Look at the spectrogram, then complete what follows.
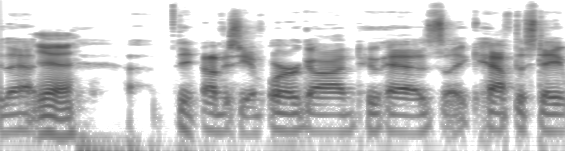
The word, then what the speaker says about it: Oregon: I called it Oregon. That's the proper way to pronounce it, but I think nobody does it, so you sound like a lunatic when you do.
